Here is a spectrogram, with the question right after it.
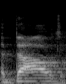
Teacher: it is actually articulated with the tongue in a more or less central position between the extremes of high and low and also between the extremes front and back so that's why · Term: center vowel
